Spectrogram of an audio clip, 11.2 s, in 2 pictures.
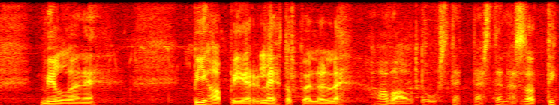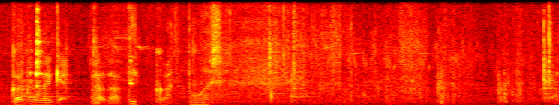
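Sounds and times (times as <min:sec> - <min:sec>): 
speech: 0:00.4 - 0:01.2, 0:01.9 - 0:08.0
footsteps crunching in a yard: 0:07.3 - 0:11.1.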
